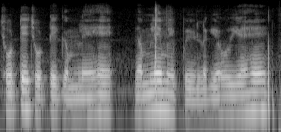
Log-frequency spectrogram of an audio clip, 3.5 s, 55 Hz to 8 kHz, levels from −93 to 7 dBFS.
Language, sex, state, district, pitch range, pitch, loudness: Hindi, male, Uttar Pradesh, Lalitpur, 105-120 Hz, 110 Hz, -21 LUFS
